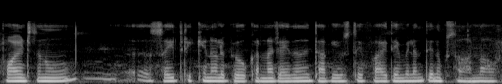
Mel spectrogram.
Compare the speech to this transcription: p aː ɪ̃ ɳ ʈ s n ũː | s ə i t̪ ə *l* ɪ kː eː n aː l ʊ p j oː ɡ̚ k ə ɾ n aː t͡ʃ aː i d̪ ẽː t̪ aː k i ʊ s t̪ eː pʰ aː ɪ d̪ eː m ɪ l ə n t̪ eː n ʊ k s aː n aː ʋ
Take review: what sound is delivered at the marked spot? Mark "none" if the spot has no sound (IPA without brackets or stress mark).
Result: ɾ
